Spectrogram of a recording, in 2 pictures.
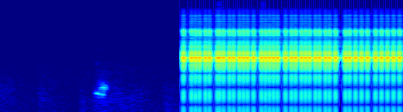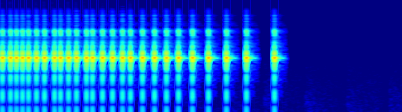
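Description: Spinning prize-wheel sound effect: a fast run of ticks as the pointer strikes the pegs. The ticks slow steadily over about five seconds until the wheel comes to rest.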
